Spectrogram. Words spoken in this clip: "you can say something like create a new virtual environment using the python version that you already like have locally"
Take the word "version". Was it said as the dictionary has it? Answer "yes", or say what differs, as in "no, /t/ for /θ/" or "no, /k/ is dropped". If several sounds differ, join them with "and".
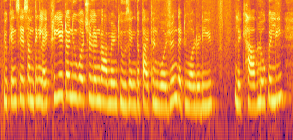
yes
